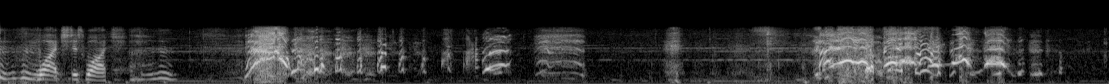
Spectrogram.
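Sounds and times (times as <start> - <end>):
high-pitched squealing laughter: 2.4 - 3.6, 8.1 - 10.6.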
